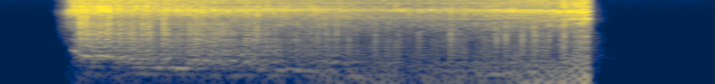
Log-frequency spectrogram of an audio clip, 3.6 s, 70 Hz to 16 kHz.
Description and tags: Balloon Deflate Short 2
Recorded as part of a collection of sounds created by manipulating a balloon.
Deflate, Flap, Balloon, Short, Fart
